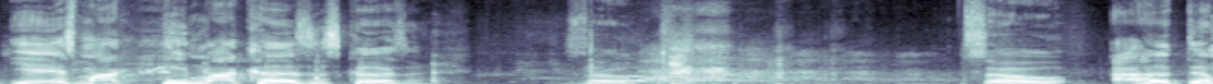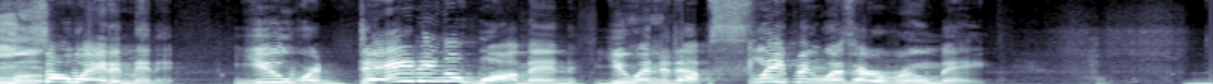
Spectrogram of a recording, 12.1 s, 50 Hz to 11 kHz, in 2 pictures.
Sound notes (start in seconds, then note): 2.7 laughing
